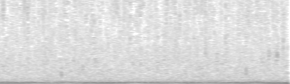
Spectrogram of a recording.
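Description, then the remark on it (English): Steady, hissing storm rain falls without pause, with the faint scattered analog crackle of an old record player and a low, even hum beneath it. No voices are heard. “The soft analog crackle is the perfect accompanist for the sounds of the storm.”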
